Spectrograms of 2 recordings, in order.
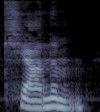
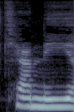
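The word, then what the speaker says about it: ceannaím: to say I buy it's not ki annum it's kami and I waken up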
